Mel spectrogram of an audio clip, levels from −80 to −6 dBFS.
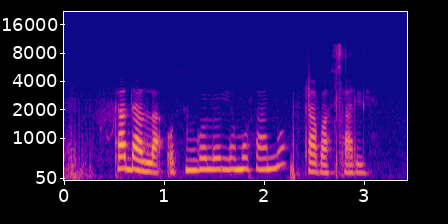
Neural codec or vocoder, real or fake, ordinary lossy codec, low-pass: vocoder, 22.05 kHz, 80 mel bands, WaveNeXt; fake; none; 9.9 kHz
